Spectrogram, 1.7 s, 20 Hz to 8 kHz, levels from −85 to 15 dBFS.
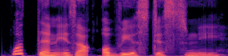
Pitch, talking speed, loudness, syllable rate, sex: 180 Hz, 210 wpm, -18 LUFS, 6.2 syllables/s, female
